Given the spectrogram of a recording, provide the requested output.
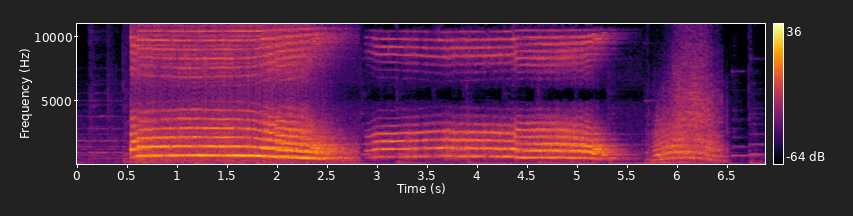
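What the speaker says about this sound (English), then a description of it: "Elephant." An elephant trumpets in three loud, brassy blasts, two long sweeping ones followed by a shorter, rougher call, each carrying high shrill overtones, close and with no other sounds.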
